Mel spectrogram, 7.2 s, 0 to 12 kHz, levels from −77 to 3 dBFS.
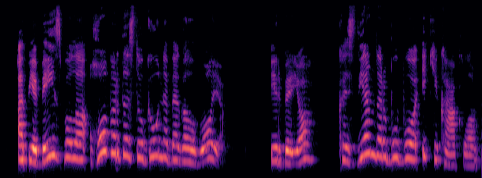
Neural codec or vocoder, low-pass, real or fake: none; 10.8 kHz; real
